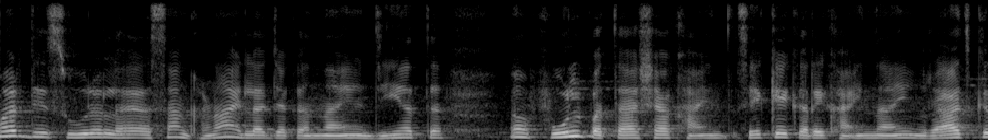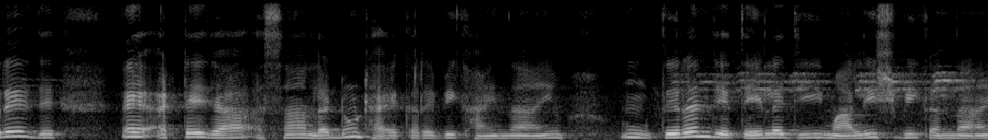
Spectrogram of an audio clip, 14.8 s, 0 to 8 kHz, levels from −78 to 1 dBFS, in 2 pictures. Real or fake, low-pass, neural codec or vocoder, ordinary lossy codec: real; none; none; none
